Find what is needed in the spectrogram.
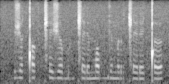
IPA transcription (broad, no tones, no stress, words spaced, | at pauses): ʒʌǃɔθǁeʒə bəɡǁeɾemɔb ɡemərǁeɾe ǃə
